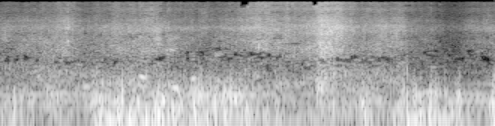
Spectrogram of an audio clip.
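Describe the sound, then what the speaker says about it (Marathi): Waves surge and slosh against a rocking boat on the sea at Devbag beach under steady wind rumble, with a louder splash near the middle. "लाटा इतक्या उसळत आहे की बोट पूर्ण हालू राहिली."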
